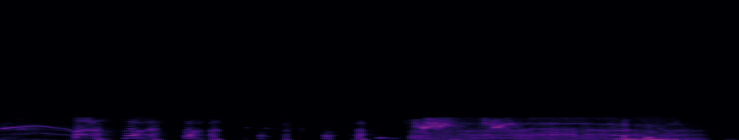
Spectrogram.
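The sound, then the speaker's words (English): A cat makes noise: a quick run of short, choppy chirps and meows, then a long, wavering yowl that holds for over a second before cutting off. “Because of the cat. Because of the cats.”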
